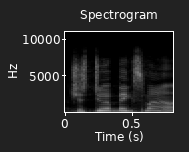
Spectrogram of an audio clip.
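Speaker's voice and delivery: high-pitched mock photographer voice; Marius. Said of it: "And he's like".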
